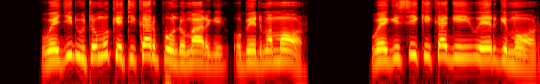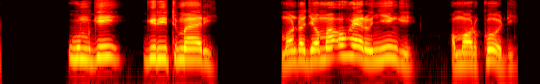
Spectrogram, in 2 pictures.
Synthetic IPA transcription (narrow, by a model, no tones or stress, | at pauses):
wed͡ʒidutomoketikaɾpondomarɡɪobedmamɔr | wɛɡɪsɪkɪkaɡɪweɾɡɪmɔr | umɡɪ | ɡɪɾitmaɾi | mɔndɔd͡ʒɔmaɔɦɛɾɔɲiŋɡi | ɔmɔrkodi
